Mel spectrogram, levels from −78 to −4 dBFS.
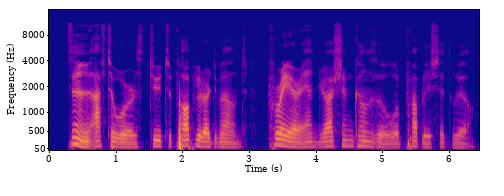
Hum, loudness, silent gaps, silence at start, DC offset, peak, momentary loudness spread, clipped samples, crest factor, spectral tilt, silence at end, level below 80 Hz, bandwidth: none; -30 LUFS; none; 0.3 s; under 0.1%; -4 dBFS; 12 LU; under 0.1%; 26 dB; -6 dB/octave; 0.1 s; -50 dBFS; 11.5 kHz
